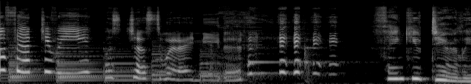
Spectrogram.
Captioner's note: giggles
